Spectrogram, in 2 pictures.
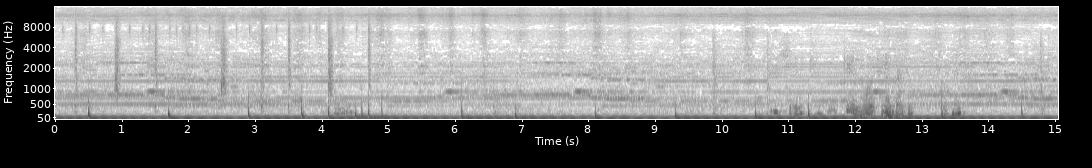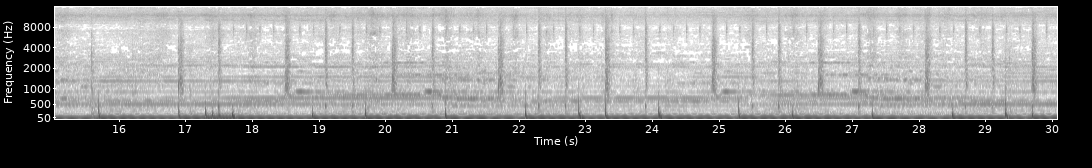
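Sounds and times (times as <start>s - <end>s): background music with beat: 0.0s - 30.0s
electric hair clippers buzzing: 0.0s - 30.0s.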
